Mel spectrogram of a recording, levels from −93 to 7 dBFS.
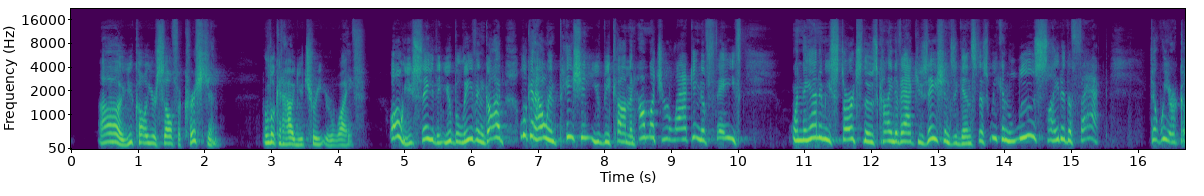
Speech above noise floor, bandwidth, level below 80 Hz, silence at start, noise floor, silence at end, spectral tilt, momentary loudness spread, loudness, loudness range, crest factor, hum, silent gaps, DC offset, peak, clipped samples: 54 dB; 16 kHz; -74 dBFS; 0.4 s; -72 dBFS; 0 s; -5.5 dB/octave; 8 LU; -19 LUFS; 3 LU; 18 dB; none; none; under 0.1%; -2 dBFS; under 0.1%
